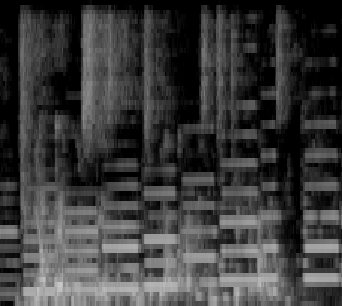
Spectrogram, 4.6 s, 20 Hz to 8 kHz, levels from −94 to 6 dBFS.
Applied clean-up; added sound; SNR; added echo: classical method WPE with log-MMSE.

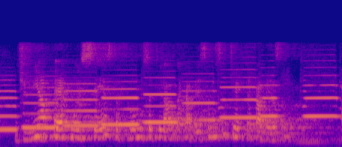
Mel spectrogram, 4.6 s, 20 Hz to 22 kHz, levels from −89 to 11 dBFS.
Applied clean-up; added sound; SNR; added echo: none; Wind instrument, woodwind instrument; -3 dB; reverberation time 2.2 s.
